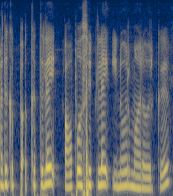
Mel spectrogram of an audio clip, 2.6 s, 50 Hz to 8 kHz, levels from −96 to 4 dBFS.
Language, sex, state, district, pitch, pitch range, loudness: Tamil, female, Tamil Nadu, Nilgiris, 215 Hz, 190-225 Hz, -17 LUFS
